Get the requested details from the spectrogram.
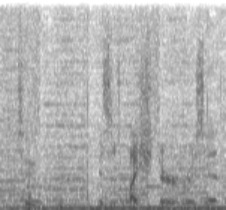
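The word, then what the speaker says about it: Leicester: Lester. Okay, gotcha. Thanks. Red leester cheese.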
